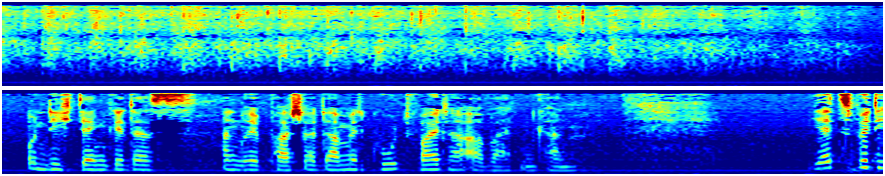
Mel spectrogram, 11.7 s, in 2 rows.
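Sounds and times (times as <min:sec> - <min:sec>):
audience applause: 0:00.0 - 0:05.9
speech: 0:06.0 - 0:09.9, 0:11.2 - 0:11.7.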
